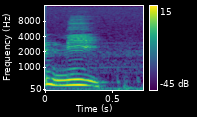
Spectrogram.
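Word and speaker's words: knee: नी के स्पेलिंग है के एन डबल ई नी। अब देखें इसमें कौन सा लेटर साइलेंट है। शाबाश, सोच के खुद से बताएं, इसमें है के। ठीक है, हम लिखने में के एन डबल ई लिखते हैं लेकिन बोलने में इसको नी बोलते हैं, तो के इज साइलेंट।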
